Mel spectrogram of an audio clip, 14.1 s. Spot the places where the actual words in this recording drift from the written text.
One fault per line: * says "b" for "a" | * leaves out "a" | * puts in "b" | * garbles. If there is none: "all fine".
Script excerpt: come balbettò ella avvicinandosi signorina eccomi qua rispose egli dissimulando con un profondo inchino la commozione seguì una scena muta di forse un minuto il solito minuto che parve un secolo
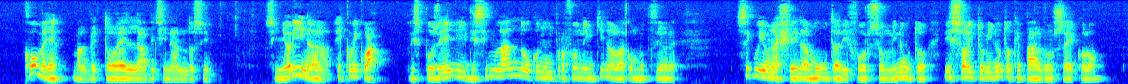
all fine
